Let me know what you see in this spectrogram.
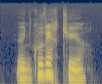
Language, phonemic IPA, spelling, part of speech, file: French, /ku.vɛʁ.tyʁ/, couverture, noun, Fr-couverture.ogg
- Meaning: 1. blanket 2. coverage 3. cover, covering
